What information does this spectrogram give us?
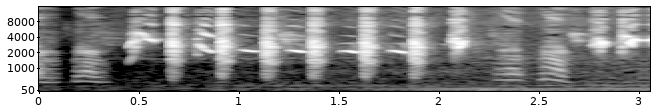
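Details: Morning song of a Javan myna, used to tutor and lure other mynas: rapid alternating grating notes and clear falling whistles, roughly four per second, in a lively, continuous string.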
